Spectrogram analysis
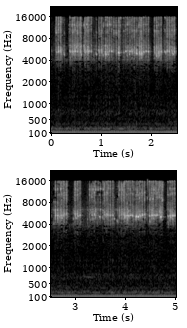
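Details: Live crickets give shrill, rapid chirps in clustered bursts with a few short pauses; a low electrical-sounding hum runs underneath the whole time.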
